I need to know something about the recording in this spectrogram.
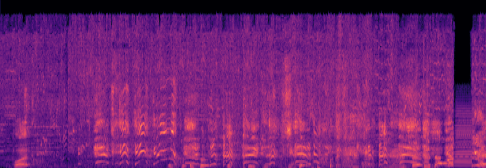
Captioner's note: giggling at the bobblehead in front of them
